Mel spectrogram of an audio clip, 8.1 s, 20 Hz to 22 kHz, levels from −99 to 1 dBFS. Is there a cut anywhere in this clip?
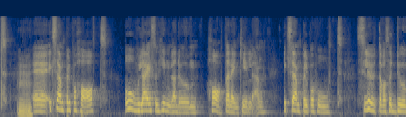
no; 0 cuts

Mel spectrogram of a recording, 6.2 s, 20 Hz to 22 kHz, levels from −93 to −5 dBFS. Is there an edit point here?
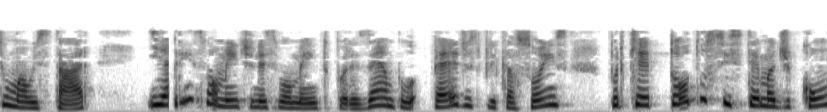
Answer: yes; 2 cuts; at 1.3 s, 3.2 s

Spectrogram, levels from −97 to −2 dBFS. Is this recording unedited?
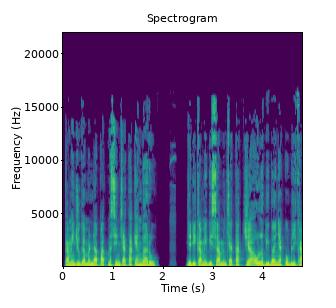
yes; 0 cuts

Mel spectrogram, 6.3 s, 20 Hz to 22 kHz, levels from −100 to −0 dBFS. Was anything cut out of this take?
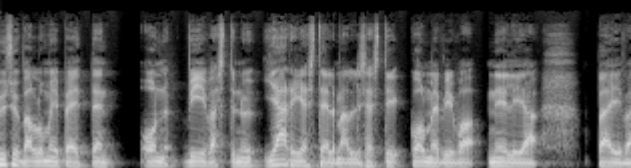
yes; 1 cut; at 1.4 s

